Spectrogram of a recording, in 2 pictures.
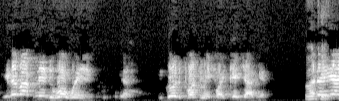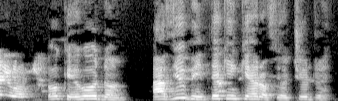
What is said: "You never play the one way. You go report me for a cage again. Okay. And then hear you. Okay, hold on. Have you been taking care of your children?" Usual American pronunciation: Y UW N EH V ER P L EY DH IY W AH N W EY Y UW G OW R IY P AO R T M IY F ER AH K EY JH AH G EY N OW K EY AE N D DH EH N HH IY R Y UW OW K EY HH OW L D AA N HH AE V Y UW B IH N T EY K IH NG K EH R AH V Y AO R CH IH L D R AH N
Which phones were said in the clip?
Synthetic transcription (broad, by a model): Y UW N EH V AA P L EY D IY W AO W EY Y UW G OW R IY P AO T M IY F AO AH K EY JH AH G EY OW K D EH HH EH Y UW OW K EY HH OW L D AA N HH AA V Y UW B IH N T EY K IH NG K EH R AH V Y AO CH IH L D R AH N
